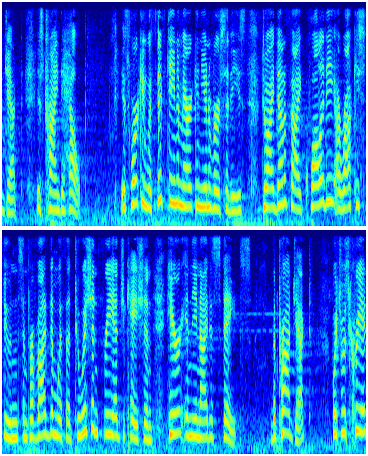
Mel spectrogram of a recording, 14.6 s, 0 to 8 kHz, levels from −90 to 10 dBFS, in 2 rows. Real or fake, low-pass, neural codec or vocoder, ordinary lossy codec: real; 7.2 kHz; none; AAC, 48 kbps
